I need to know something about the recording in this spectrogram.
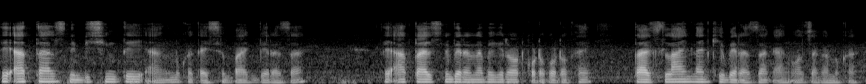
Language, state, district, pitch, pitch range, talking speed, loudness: Kokborok, Tripura, Dhalai, 110 Hz, 100-120 Hz, 200 wpm, -24 LUFS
